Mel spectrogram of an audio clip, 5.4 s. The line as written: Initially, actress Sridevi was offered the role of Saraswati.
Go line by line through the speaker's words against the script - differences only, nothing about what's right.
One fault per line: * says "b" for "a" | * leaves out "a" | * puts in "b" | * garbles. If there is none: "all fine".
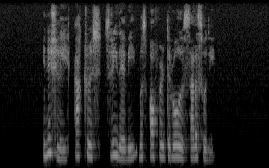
all fine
